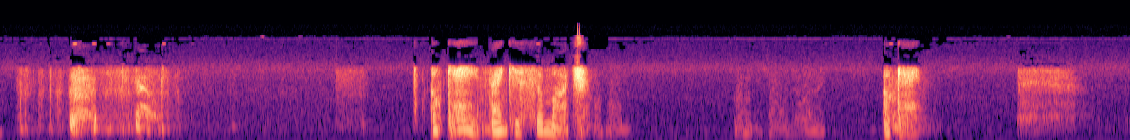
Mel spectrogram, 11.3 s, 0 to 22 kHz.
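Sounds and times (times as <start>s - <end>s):
person coughing: 0.6s - 1.8s
breathing: 3.4s - 3.7s, 10.2s - 11.0s
speech: 4.7s - 6.0s.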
